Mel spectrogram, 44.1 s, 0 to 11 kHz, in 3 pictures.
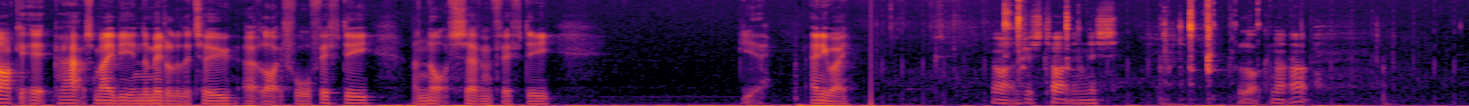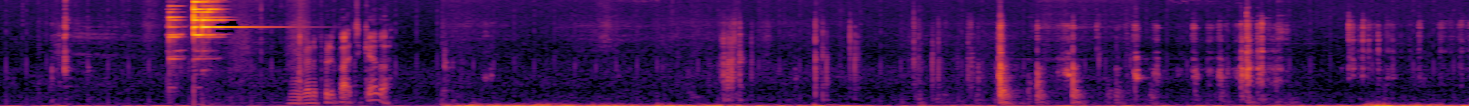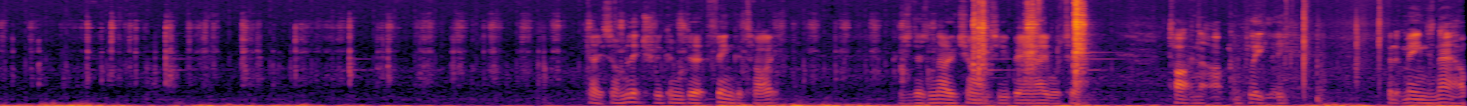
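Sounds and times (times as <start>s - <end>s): faint steady hum: 0.0s - 44.0s
man talking: 10.0s - 11.2s, 12.4s - 13.2s, 17.6s - 18.7s, 41.1s - 42.4s, 43.3s - 44.0s
metal suspension parts clicking: 16.4s - 17.8s.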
